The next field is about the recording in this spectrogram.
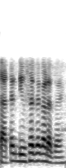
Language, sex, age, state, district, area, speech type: Marathi, male, 18-30, Maharashtra, Yavatmal, urban, conversation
